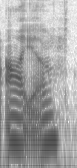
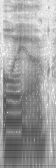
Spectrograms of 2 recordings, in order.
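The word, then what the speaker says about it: Oia: But actuality, he took me to the other side of the island, to the west side of the island, to Aya, or some people pronounce it Oya.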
